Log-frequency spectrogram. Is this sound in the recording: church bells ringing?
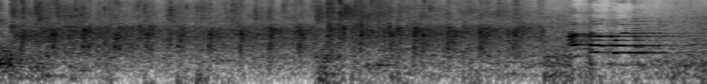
no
